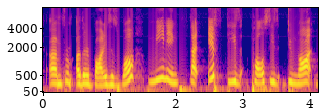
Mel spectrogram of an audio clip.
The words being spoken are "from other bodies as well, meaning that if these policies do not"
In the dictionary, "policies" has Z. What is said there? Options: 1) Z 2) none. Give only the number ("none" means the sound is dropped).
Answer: 1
